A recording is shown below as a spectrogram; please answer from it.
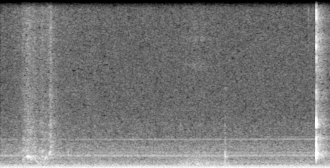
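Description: A knitted leaf being handled against a glass gives a faint rustle about half a second in, then a single sharp click near the end, over a low steady hum.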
